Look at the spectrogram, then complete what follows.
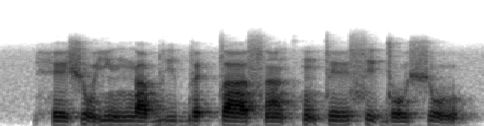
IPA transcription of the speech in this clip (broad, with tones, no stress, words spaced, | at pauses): he˨ ʃo̰˦˨jĩ˨ŋä˨bi˨ bɛ˦ʔ tä˨ sã˨kʰũ˦˨te˦ɪ̯ sʰḭ˦˨do˨ʊ̯ ʃo̰˦˨ʊ̯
